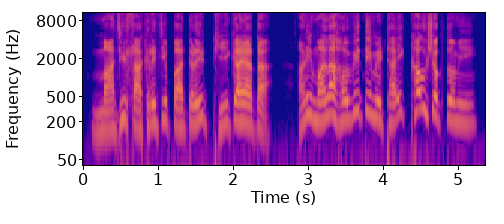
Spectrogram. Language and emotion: Marathi, happy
